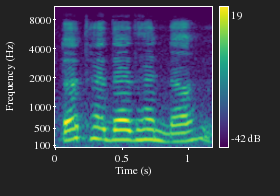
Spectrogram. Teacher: त थ द ध न, ये वर्ण है वो दांतों की मदद से बोले जाते हैं। आप यदि इन्हें बोल के देखेंगे तो त थ द ध न इन सभी के को उच्चारित करने में आपकी जीभ दांतों के पिछले भाग का स्पर्श करती है। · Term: दंत्य वर्ण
